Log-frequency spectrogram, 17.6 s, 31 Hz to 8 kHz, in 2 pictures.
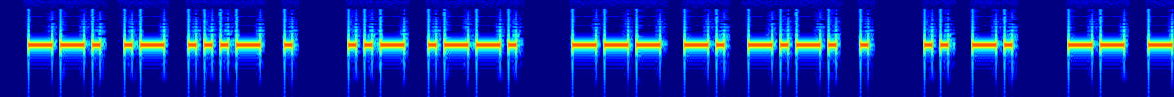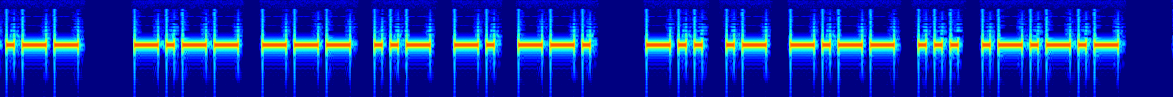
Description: Morse code, heard as a keyed tone, about 20 wpm, 610 Hz. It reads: GAVE UP ONCE IN MY YOUNG DAYS.
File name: 2012-01-mp3 / n05-CAME BACK TO HAM RADIO AFTER 30 YEARS OF INTERVAL-20wpm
